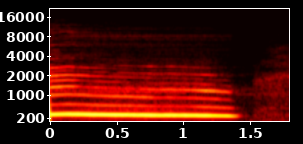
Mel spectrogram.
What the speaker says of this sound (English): A strange, trembling wolf cry out in the middle of the forest.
